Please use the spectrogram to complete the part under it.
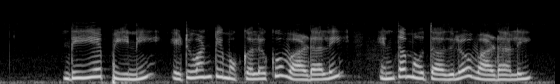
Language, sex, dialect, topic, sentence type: Telugu, female, Telangana, agriculture, question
